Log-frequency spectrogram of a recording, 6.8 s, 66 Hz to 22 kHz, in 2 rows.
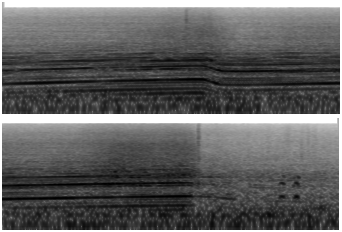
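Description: BMW E93 M3's 4.0-litre V8, tuned and fitted with an X-pipe exhaust with resonators, pulling hard under full throttle, heard from the open-top cabin. The exhaust note climbs in pitch, drops at a quick DCT upshift about two seconds in, climbs again, and cuts off when the throttle is lifted a little over five seconds in. Wind and road rumble run underneath.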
